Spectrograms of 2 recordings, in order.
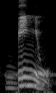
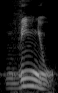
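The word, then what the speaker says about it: vinho: ministry lishu dialectical six in certain parts of portugal one hears many pronunciations that are purely dialectical in menu for example the people generally say binyu instead of vinu and instead of soldado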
